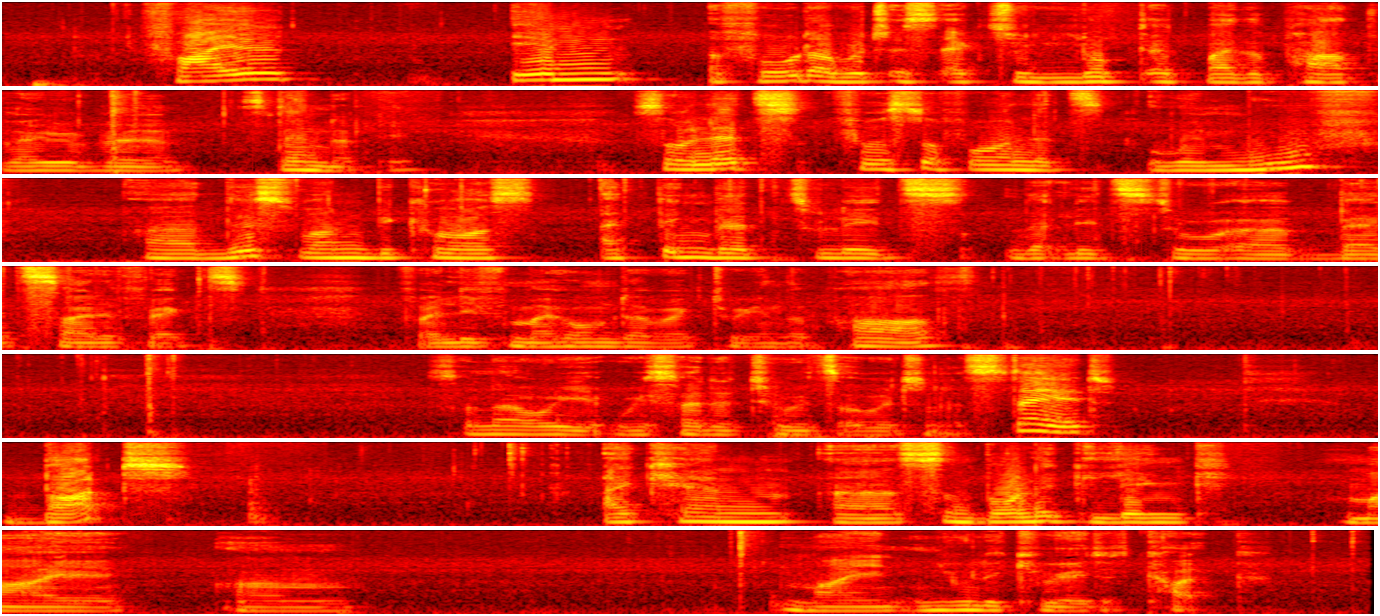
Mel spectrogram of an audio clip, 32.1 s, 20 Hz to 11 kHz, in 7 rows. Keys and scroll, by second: 4.0 Up, 4.2 Up, 5.0 Return, 12.4-14.7 typing, 16.7-19.3 typing, 18.2 ctrl+v.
